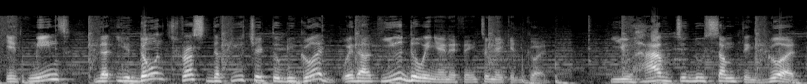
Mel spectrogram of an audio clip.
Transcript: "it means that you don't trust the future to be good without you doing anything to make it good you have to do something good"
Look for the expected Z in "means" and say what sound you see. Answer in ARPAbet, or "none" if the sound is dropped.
S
